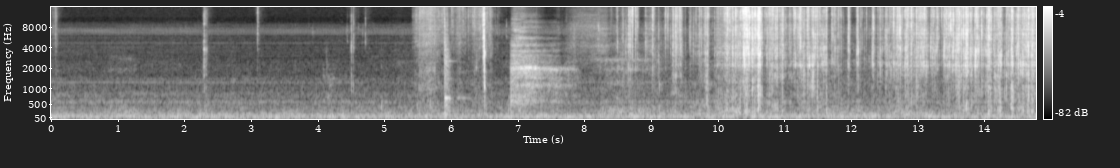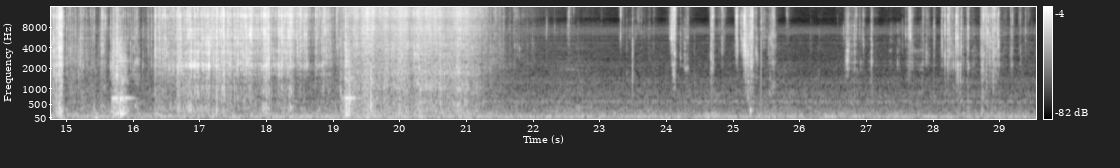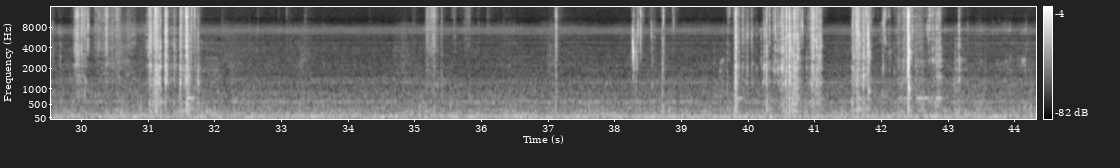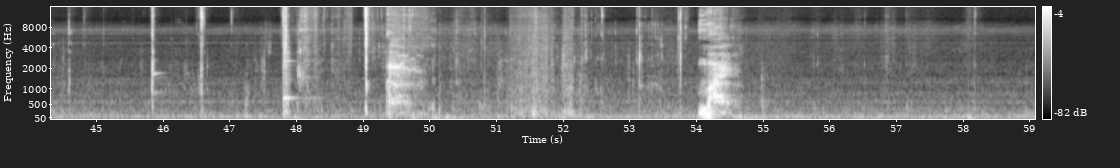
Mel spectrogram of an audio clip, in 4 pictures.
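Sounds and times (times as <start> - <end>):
packaging crinkling and tearing: 5.5 - 6.6, 8.5 - 21.9, 26.7 - 31.8, 39.9 - 42.5, 51.0 - 52.6.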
